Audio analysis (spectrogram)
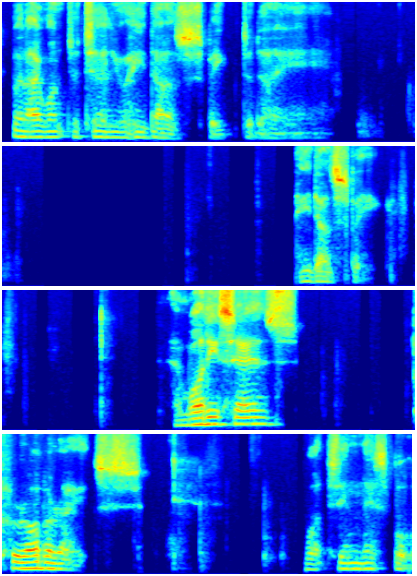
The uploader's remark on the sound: Malaysia Meets (Zoom)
